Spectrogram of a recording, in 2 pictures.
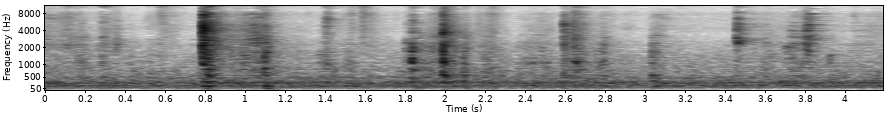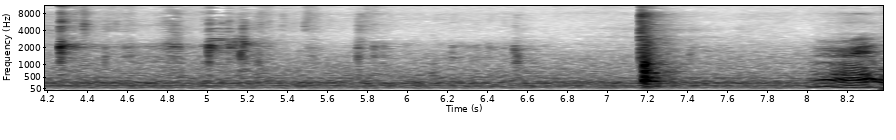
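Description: Pizza wheel cutter rolling and scraping across a metal pizza pan, its blade clicking against the metal at irregular moments. One sharp clack, the loudest sound, comes about seven seconds in.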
